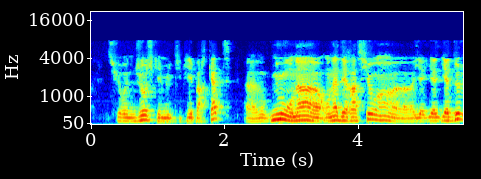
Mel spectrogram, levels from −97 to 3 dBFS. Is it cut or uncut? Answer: cut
